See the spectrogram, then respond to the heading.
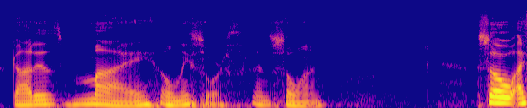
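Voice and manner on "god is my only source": "my" drawn out before a quick "only source"; stress on my. Shown as a demonstration. Showing how to change the inflection, stress on "my". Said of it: "change the inflection on the word".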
